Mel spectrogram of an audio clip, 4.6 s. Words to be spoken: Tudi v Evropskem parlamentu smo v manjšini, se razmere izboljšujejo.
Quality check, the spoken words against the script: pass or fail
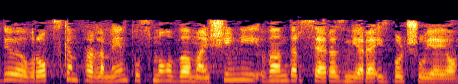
fail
